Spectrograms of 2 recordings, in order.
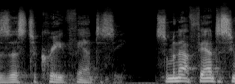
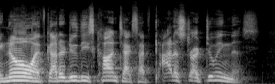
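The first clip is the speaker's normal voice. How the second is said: put-on raised, angry, determined, insistent tone; 5 semitones higher, 6 dB louder than usual. Acting out talking back to one's own distracting brain, angry tone. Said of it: "And in an angry tone".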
